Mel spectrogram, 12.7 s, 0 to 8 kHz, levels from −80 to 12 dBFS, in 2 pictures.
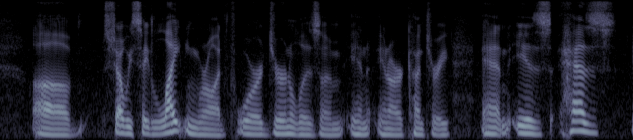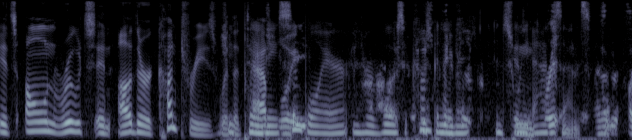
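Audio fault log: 8.99–9.41 s, 10.31–10.47 s, 10.88–11.08 s, 11.54–11.95 s, 12.34–12.54 s: echo leak. A copy of the speech returns about 430 ms late, first as loud as the original and later 10 to 30 dB quieter, likely from a loudspeaker echo the canceller missed. The fixed delay separates it from room reverberation.
9.05–9.14 s: speech suppressed in double talk. The speech dips by about 20 dB for roughly 100 ms and then recovers, likely because the canceller ducked everything during the echo overlap. It is a level drop, not a silent dropout.
9.89–12.65 s: speech suppressed in double talk. About 2 s of the speech is pushed down by up to 25 dB in pieces alongside the later echoes, likely the same ducking repeated. The level changes follow the overlaps, not packet timing.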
